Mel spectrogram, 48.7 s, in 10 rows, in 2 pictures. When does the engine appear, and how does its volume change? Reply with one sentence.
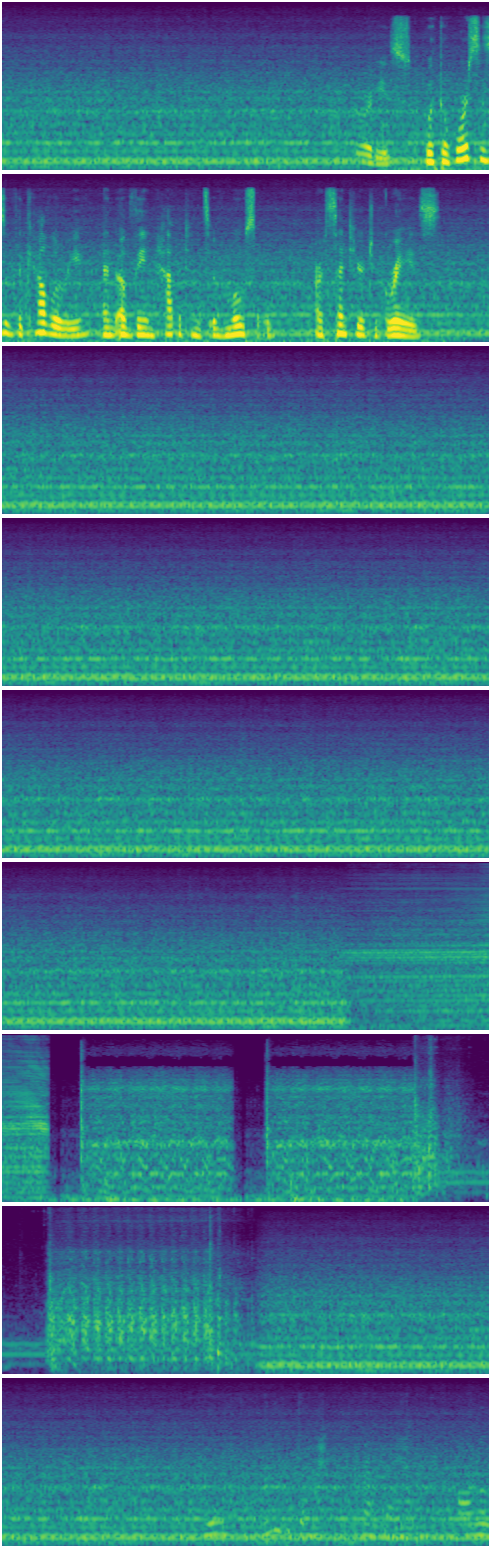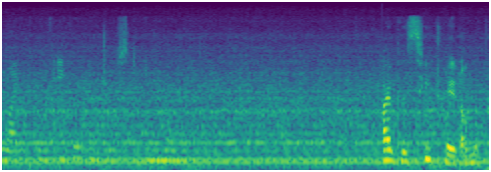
The engine can be heard from 0.0 to 48.6 s, at a steady volume.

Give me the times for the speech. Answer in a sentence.
The speech can be heard from 3.5 to 9.2 s, from 41.0 to 45.8 s and from 47.6 to 48.6 s.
